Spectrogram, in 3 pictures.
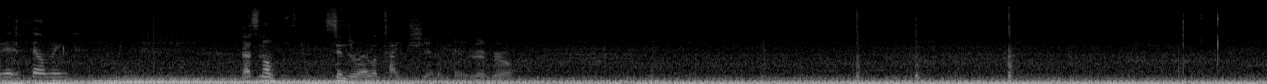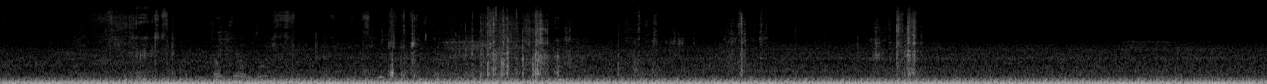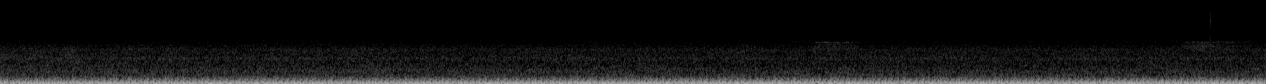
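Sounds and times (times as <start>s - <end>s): car engine running: 0.0s - 38.0s
rustling: 12.3s - 22.0s.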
